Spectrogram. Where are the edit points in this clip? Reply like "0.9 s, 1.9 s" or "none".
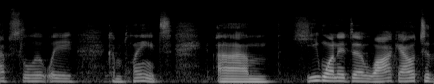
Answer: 1.0 s, 2.8 s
